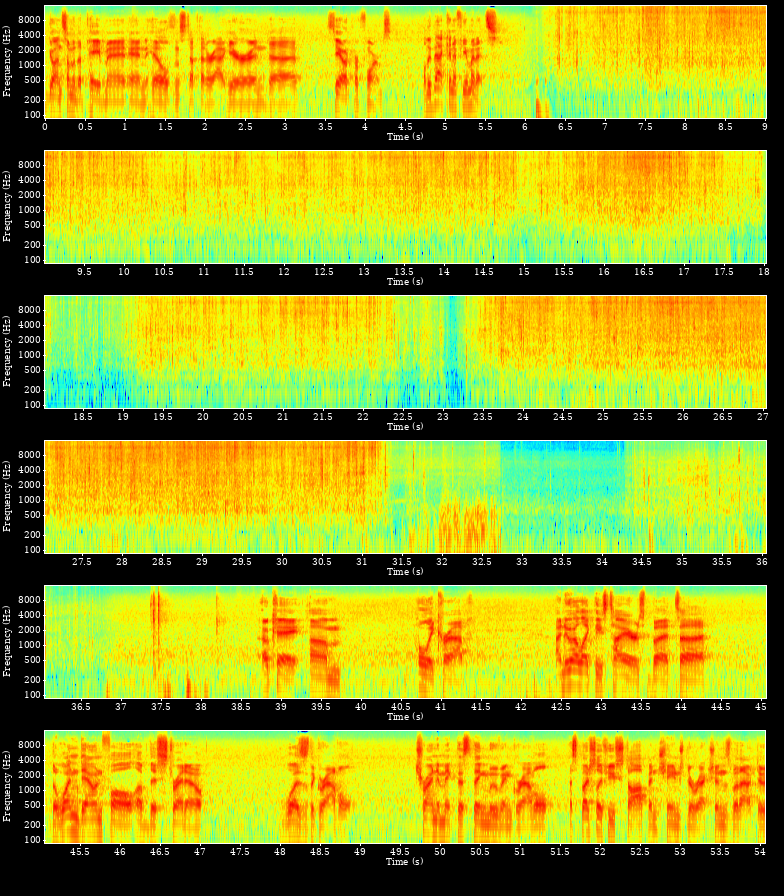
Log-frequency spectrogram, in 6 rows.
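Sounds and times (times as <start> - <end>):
gravel crunching under wheels: 4.8 - 54.0.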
